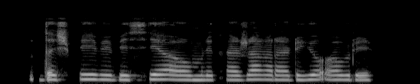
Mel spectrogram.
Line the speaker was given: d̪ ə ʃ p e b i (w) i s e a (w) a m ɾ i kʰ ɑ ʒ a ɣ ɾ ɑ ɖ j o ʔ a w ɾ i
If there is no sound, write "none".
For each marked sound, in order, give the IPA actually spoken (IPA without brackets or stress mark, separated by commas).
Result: b, w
